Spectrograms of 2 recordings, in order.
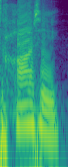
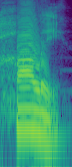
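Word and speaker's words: Harty: I do apologize Deon his name is hary it is not Harley it's not Harley Davidson he's on injured reserve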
